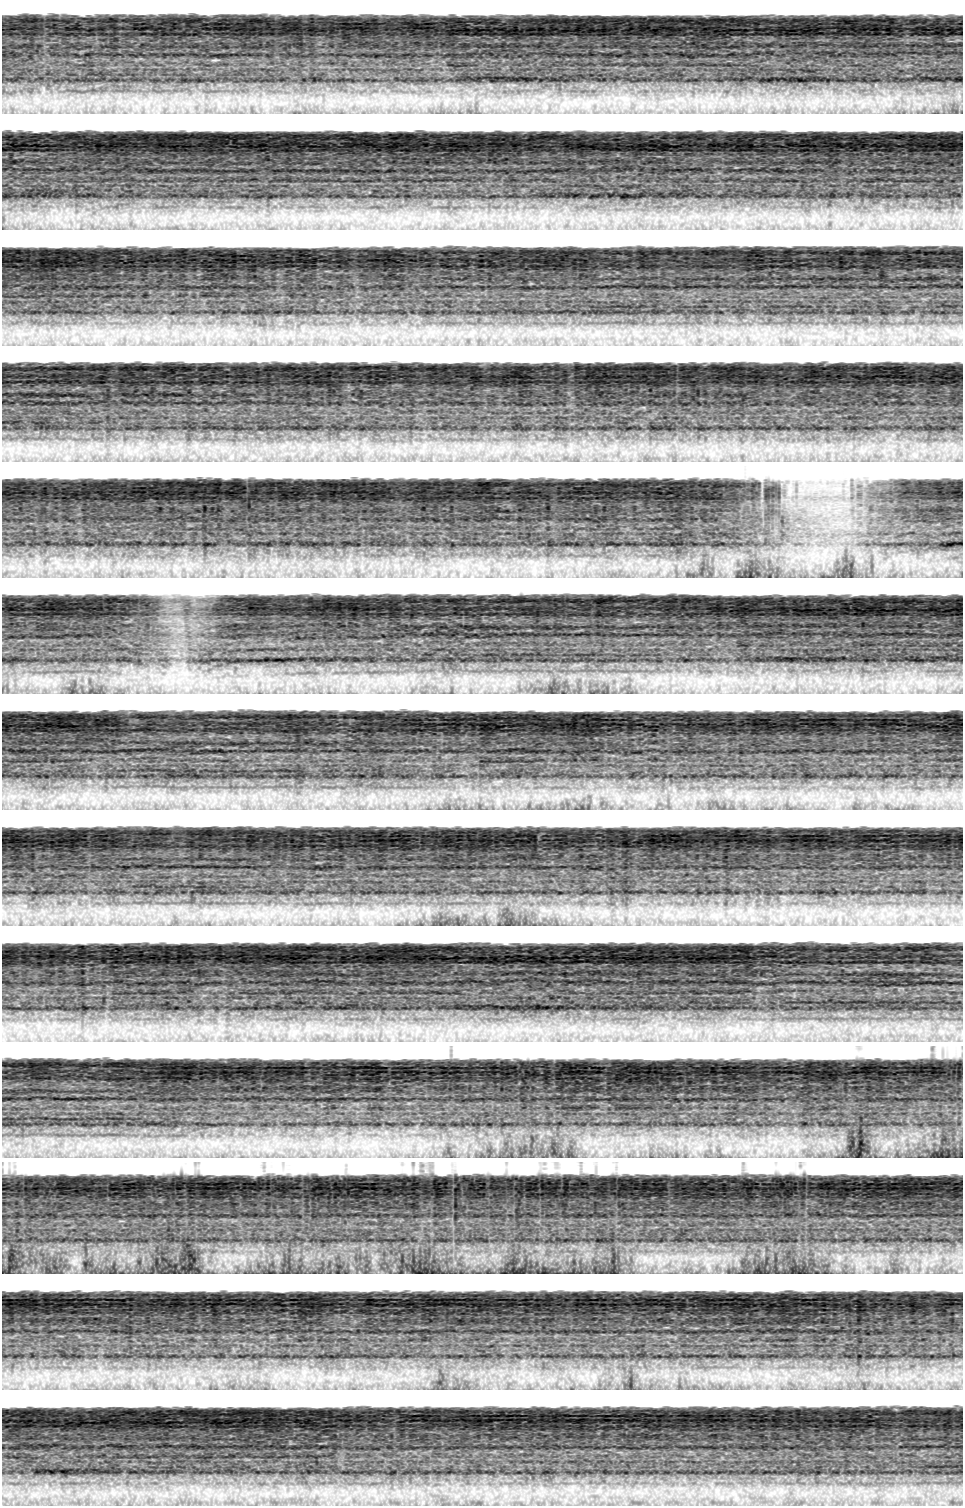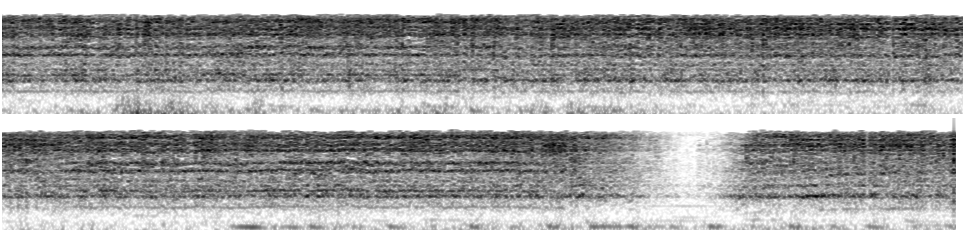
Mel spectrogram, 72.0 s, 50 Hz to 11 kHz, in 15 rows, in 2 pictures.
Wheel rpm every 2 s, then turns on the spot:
160, 160, 160, 160, 170, 160, 160, 160, 160, 160, 160, 90, 110, 160, 160, 160, 160, 160, 160, 160, 160, 160, 160, 160, 160, 160, 160, 160, 160, 160, 160, 160, 160, 160, 160, 100.
none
